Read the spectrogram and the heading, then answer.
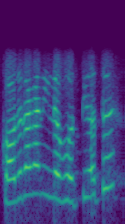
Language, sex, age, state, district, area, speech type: Bengali, female, 18-30, West Bengal, Darjeeling, rural, conversation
